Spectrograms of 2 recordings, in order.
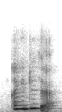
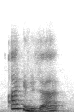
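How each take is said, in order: First: Much higher and louder, eager burst; excited. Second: Said in the usual way. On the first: Acted. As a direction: shout it out like an eager kid. Childlike gusto, repeated declaration.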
